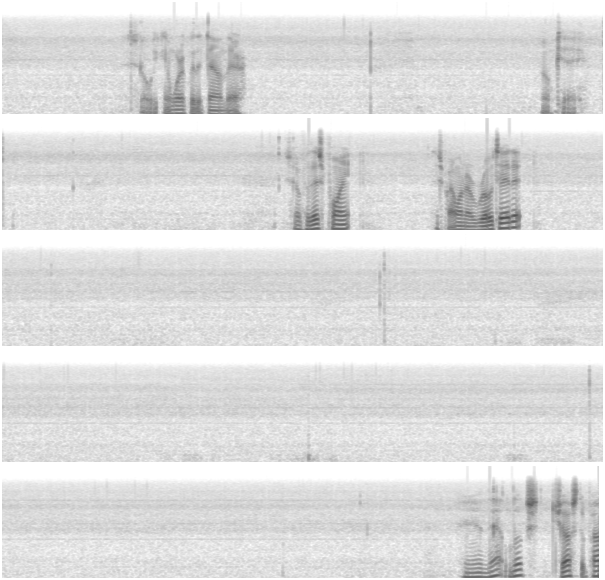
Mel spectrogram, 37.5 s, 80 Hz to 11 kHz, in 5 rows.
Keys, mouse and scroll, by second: 5.1 KP_1, 11.2 KP_3, 13.8 r, 21.8 r, 25.3 z, 36.2 KP_1.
